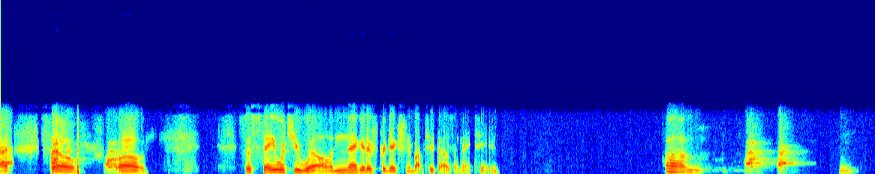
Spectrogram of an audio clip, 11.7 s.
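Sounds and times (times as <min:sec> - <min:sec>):
dog barking: 0:00.0 - 0:01.7, 0:09.9 - 0:10.9
speech: 0:00.0 - 0:02.0, 0:03.2 - 0:06.8, 0:08.8 - 0:10.0, 0:11.2 - 0:11.4.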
